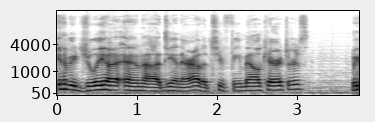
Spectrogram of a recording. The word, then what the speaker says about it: Deianira: And then we have and I always pronounce her name wrong. Deianira, thank you. I always want to call her Daenerys.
